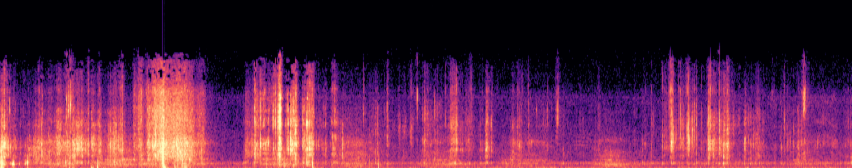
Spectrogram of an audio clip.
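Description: Faint rustling and crinkling from hands handling small fishing tackle and clothing, with one sharp click about two seconds in and a short crackly rustle soon after. Otherwise near silence, with a few faint crackles later on.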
